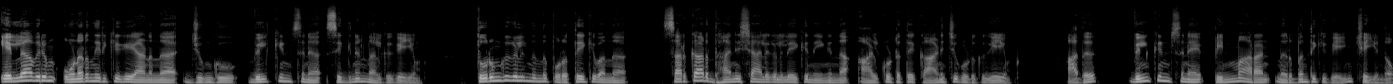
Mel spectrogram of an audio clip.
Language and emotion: Malayalam, neutral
